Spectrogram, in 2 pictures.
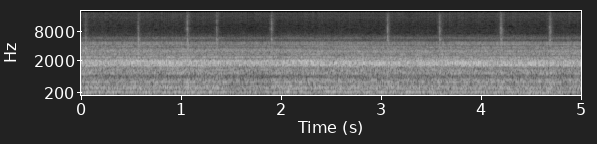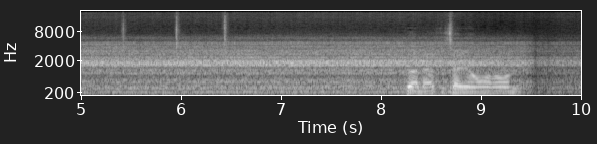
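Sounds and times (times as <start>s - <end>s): radio static hiss: 0.0s - 10.0s.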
